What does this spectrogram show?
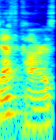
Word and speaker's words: DethKarz: the aptly named death cars spelt with a k and missing the a is a futuristic combat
